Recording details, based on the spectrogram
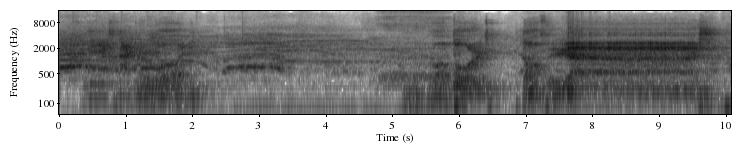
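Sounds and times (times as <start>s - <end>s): person growling into microphone: 4.7s - 10.0s.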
